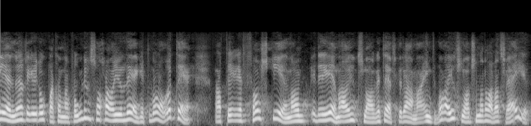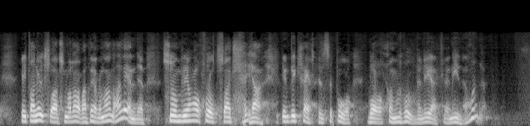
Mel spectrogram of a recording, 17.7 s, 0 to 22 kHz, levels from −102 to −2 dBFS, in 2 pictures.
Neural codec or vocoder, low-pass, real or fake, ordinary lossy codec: codec, 16 kHz, 1 kbps, FreqCodec, larger model; none; fake; none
